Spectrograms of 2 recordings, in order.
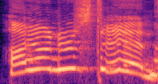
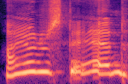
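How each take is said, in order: First: Put-on higher, slower small kid voice; scared little kid. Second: Put-on high small kid voice; scared little kid. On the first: Boy repeating it for the big brother, high timid voice. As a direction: squeak it out even more timidly. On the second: Bullied boy answering the big brother, small high voice. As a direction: squeak it like a frightened boy.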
